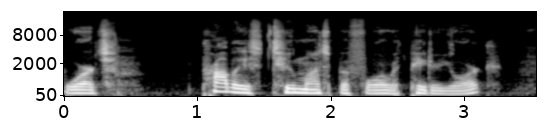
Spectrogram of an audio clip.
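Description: A man speaks with a Californian accent at a moderate pace and with ordinary pitch variation. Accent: General American (California). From Los Angeles, San Fernando Valley. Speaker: record label general manager. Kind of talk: interview conversation.

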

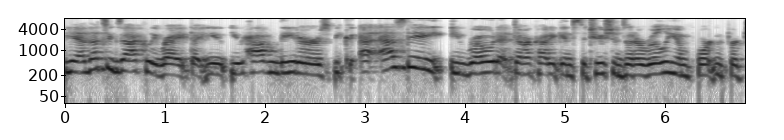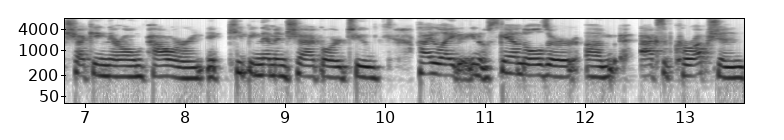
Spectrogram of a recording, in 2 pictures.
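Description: A woman with an American accent and medium pitch speaks at a moderate pace with ordinary pitch variation and very even loudness over noticeable background noise. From California, US. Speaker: politics professor. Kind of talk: radio interview.

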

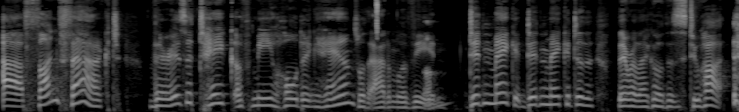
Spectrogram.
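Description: A woman speaks at a moderate pace in an animated tone, her pitch swinging very widely. The recording is very clean, with a silent background. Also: medium pitch for a woman. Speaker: podcast co-host. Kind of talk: casual chat.

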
